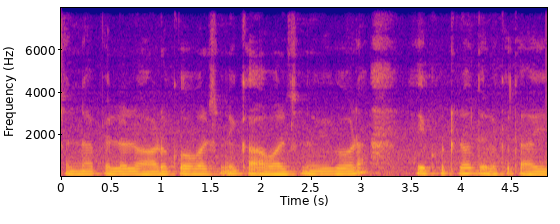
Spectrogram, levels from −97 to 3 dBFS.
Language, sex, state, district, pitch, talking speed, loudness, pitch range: Telugu, male, Andhra Pradesh, Manyam, 130 Hz, 100 wpm, -15 LUFS, 120-135 Hz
